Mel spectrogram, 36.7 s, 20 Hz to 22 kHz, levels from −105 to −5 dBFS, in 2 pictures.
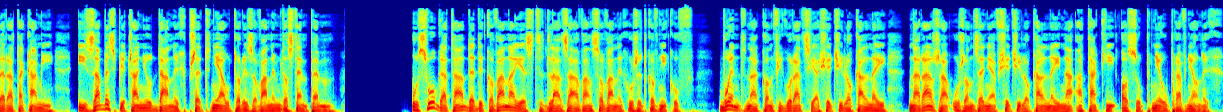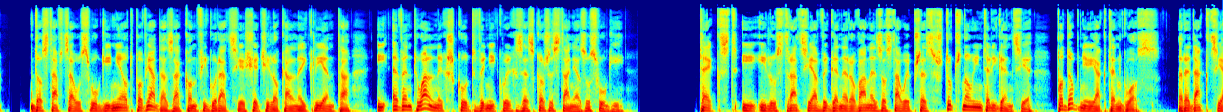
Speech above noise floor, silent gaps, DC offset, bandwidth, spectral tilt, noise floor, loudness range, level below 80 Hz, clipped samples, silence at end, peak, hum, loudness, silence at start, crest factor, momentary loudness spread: over 74 dB; 5.21-6.03 s, 18.52-18.65 s, 27.94-28.77 s; under 0.1%; 16.5 kHz; -6 dB/octave; under -90 dBFS; 2 LU; -24 dBFS; under 0.1%; 0 s; -2 dBFS; none; -17 LUFS; 0 s; 14 dB; 4 LU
